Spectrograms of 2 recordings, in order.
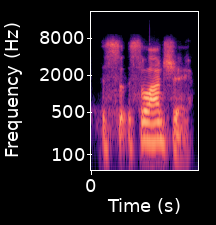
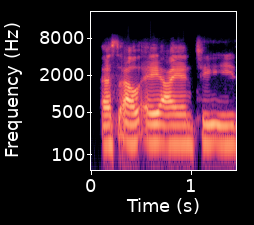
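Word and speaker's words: sláinte: Ah, that's Slanche. Slanche. Is that how they say it? Slainte. They say Slanche.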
